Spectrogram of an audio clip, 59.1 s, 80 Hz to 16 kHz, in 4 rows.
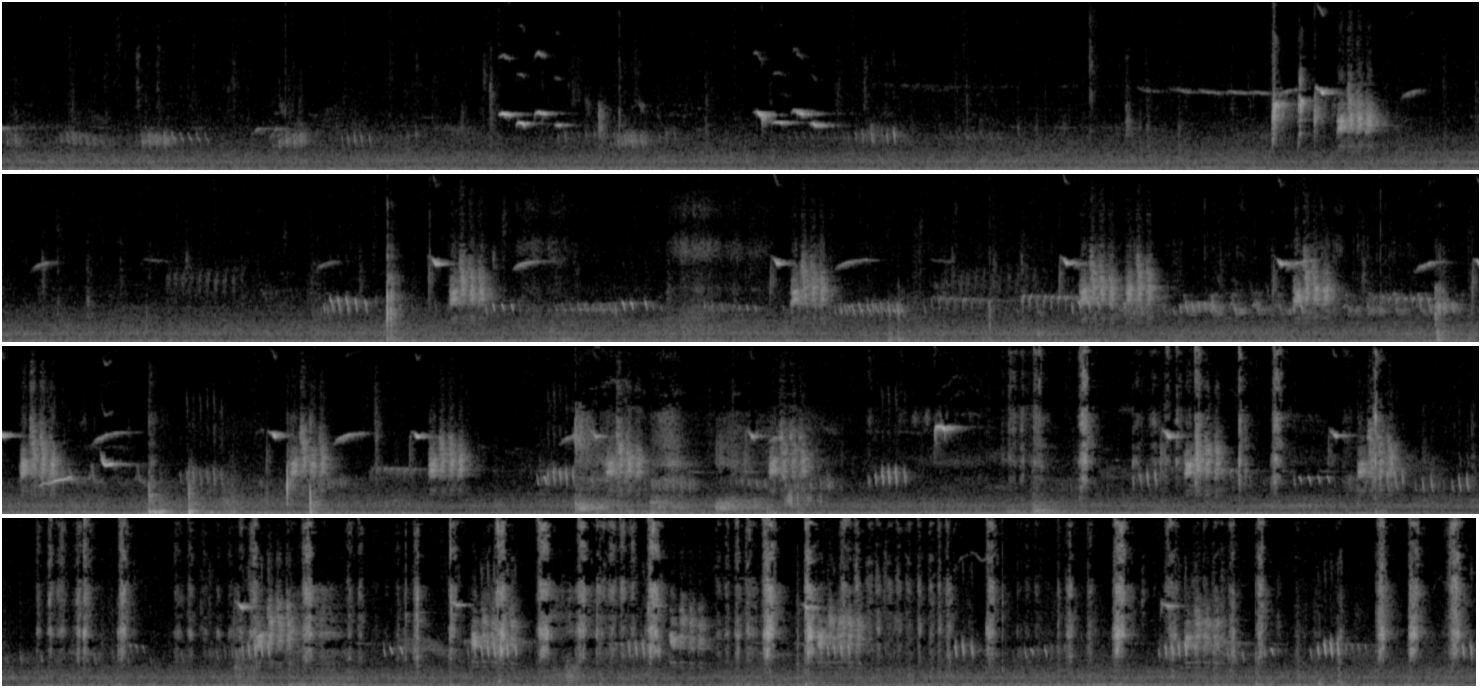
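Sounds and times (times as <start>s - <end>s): low hiss of brown noise: 0.0s - 59.0s
faint bird chirps: 34.9s - 59.0s.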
